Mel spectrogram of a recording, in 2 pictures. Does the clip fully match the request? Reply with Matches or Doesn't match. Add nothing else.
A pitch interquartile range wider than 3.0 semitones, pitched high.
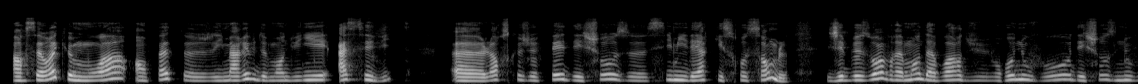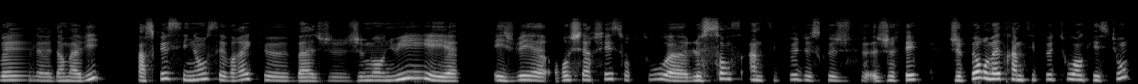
Matches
